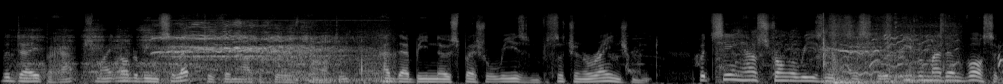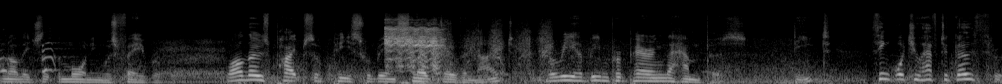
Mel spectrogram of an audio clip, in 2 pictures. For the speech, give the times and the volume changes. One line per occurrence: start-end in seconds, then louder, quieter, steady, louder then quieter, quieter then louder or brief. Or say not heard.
0.0-20.0 steady.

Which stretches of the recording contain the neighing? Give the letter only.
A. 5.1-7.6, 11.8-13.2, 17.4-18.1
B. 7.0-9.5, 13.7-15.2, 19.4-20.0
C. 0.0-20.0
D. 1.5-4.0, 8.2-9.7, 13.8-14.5
D.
